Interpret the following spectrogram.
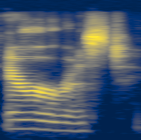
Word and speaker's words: errorist: have mastery of english versus errorist english uh which is perfect which which is purposefully rhyming with terrorists right like the idea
